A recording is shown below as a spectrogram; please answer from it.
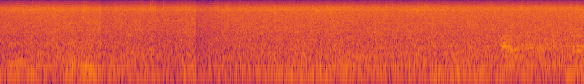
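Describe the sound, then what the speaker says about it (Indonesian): The Cikejayaan waterfall in Sancang forest, flowing down over large tree roots, makes a steady, loud, dense rushing roar with no break. "air terjun ini mengalir dari atas ke bawah, tapi melalui akar pohon yang besar ini"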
